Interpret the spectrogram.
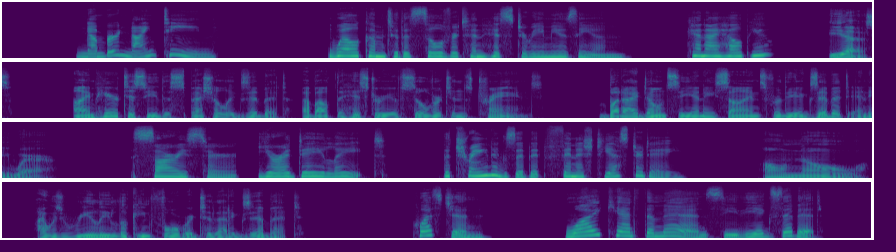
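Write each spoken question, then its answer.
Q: Why can't the man see the exhibit?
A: The exhibit finished yesterday.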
